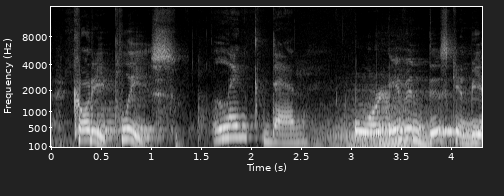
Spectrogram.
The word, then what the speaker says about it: LinkedIn: right so this one l l Cody please LinkedIn or even this can be a t right yeah but when I say it fast it's LinkedIn exactly LinkedIn yeah LinkedIn beautiful so Lin Linkin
